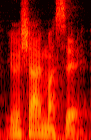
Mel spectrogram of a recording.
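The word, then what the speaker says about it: Irishimase (いらっしゃいませ): Am I pronouncing that right? Irishimase. Yeah, Irishimase.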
